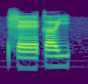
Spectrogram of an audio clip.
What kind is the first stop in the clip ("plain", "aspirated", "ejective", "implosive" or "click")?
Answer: plain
